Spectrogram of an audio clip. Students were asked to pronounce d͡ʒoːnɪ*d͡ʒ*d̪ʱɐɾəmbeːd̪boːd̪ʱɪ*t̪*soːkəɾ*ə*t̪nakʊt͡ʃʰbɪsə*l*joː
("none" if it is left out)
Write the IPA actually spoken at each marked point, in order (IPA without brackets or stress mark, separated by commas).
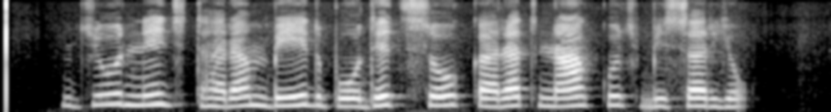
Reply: d͡ʒ, t̪, ə, ɾ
